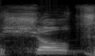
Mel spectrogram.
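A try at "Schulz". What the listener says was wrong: Schultz, yeah, with no T. Schultz.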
